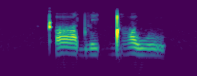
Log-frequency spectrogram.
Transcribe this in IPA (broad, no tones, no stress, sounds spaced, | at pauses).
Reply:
kʼ ɑ d l i ɡ͡ǃ ɑ w u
